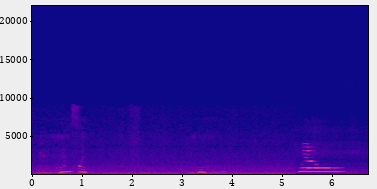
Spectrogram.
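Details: Domestic cat reacting to a foot spa massage indoors, giving soft rising-falling meows near 0.5 and 3.3 seconds over a steady background hum, then a flat electronic beep tone near the end.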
